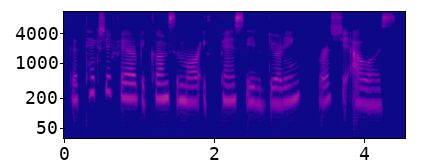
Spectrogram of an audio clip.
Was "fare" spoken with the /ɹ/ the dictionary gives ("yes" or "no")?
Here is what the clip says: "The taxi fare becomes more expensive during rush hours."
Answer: yes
